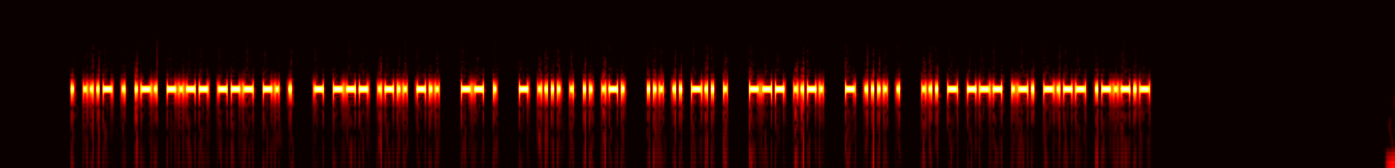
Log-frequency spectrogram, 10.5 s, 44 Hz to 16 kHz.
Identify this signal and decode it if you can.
Morse code, heard as a keyed tone, about 52 wpm, 700 Hz. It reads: EVERYONE TOLD ME THEIR SIDE OF THE STORY.
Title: Sentences from Top 1000 Words - Review Part 5 - 50wpm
